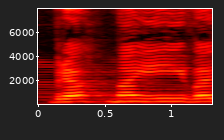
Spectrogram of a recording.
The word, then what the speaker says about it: బ్రహ్మైవ: బ్రహ్మైవ తేన గంతవ్యం బ్రహ్మై, ఇక్కడ హాకి మావత్తు ఐత్వముతో. బ్రహ్మైవ తేన గంతవ్యం గా మీద ఆఘాత, పక్కన నాకి తావత్తులోని తా మీద నొక్కి పలుకుతూ గంతవ్యం. బ్రహ్మైవ తేన గంతవ్యం బ్రహ్మకర్మ సమాధినా.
